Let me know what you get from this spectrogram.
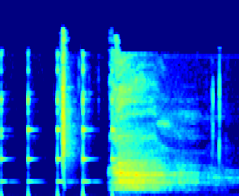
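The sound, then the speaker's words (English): Glasses of a high-alcohol drink clink together in a toast, four quick bright taps with a high ringing tone, followed by a louder, longer wash of hissing noise that slowly fades. “Just for the clink.”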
